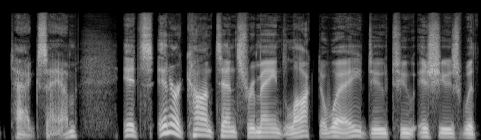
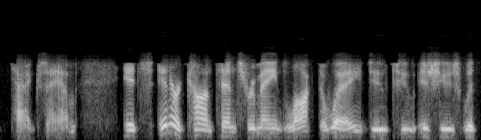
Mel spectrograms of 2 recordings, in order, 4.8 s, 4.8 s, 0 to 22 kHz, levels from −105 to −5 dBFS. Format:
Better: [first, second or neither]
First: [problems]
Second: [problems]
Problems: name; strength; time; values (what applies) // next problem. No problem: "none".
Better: first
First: none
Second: phone-call audio; poor line; nothing above 3.5 kHz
